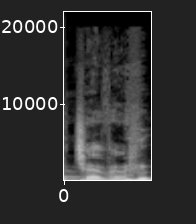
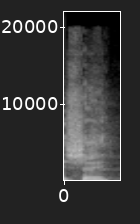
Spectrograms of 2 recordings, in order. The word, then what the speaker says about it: Che: But how do you say chocolate? You don't say chocolate. Chocolate. Chocolate. Why do we do that? Why do we say Shea? I don't know. Shay. This It's CHE. How do you pronounce CH? And then he has an apostrophe in the E, so it's I think Che.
